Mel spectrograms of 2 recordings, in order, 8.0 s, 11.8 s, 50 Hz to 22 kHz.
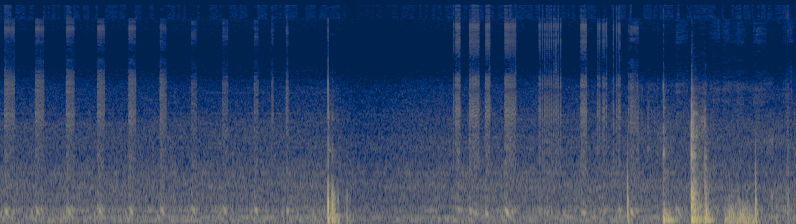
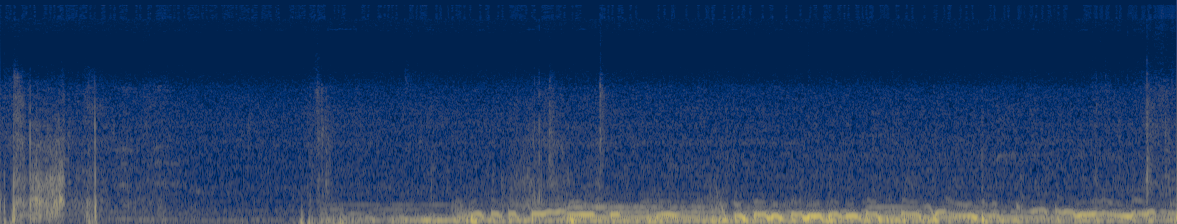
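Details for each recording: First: Electro-Voice ELX118P powered subwoofer amp board (swollen capacitors found) on test with a small speaker: faint program sound keeps fading and dropping out in irregular bursts. Cause was a bad connection in a cable, not the corroded spade terminal that was resoldered. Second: Electro-Voice ELX118P subwoofer after a no-power/no-sound repair (the power fault was fixed and a bad cable connection was causing the low sound): after a click, deep bass plays clean and strong with no hum or crackle; it plays normally.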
